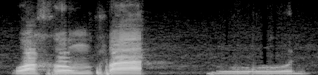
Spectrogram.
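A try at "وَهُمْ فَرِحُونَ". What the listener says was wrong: Kenapa fa tu ada jadi dua harakat pula? Dia satu harakat je. Wahum farihun. Wahum farihun.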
